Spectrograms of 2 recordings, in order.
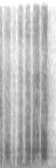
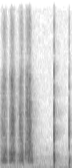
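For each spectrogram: First: vinyl phone skin on its own. Second: plastic phone back under a vinyl skin.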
